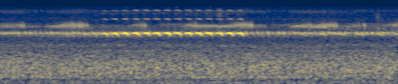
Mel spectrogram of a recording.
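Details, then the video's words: Nighttime cricket chirping outdoors: a dense high-pitched trill of quick pulses lasting under a second, over a constant shimmering insect drone. "Soothing Cricket Sounds"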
